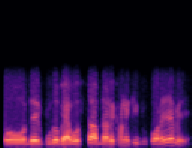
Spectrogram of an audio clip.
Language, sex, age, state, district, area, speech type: Bengali, male, 30-45, West Bengal, Darjeeling, rural, conversation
